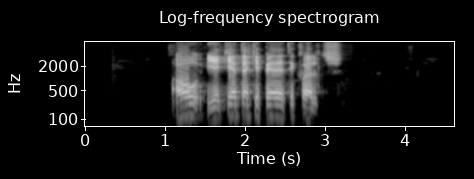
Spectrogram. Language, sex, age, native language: Icelandic, male, 40-49, Icelandic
